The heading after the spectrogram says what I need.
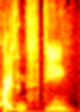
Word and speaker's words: Eisenstein: I never get used to the book- English pronunciation of German words like Eisenstein. Nico, I can tell you what. No, it's Eisenstein. Eisenstein.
